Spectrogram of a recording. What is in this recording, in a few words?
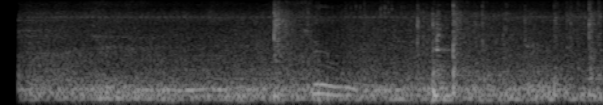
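"zi3shu3", Mandarin Chinese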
